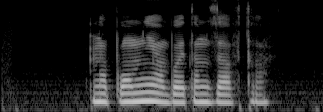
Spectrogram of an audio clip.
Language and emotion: Russian, neutral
